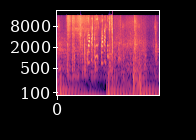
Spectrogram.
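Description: Plastic packing material crinkling and rustling, with cardboard and paper handled, as packaging is pulled out of a shipping box: a quick run of crackles.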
